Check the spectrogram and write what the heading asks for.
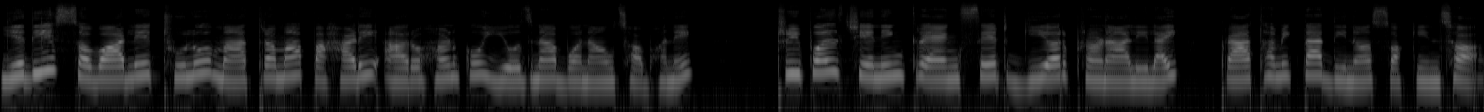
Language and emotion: Nepali, neutral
